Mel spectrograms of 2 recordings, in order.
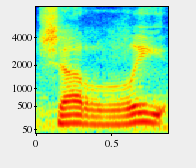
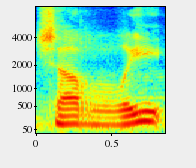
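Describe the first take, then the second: No difference in how they are said.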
